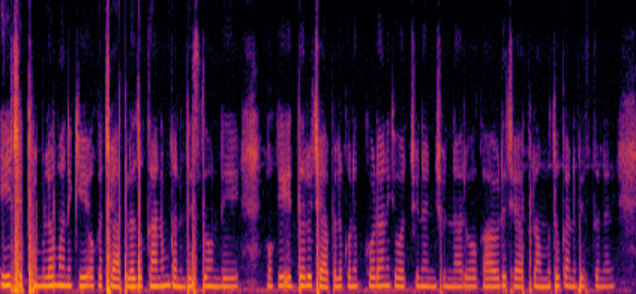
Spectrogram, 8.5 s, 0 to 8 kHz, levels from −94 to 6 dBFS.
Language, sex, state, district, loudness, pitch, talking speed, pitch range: Telugu, female, Andhra Pradesh, Chittoor, -23 LUFS, 230 Hz, 125 wpm, 220-240 Hz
